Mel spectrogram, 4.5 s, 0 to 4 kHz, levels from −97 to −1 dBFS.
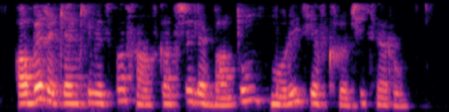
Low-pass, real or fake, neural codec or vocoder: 3.6 kHz; real; none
